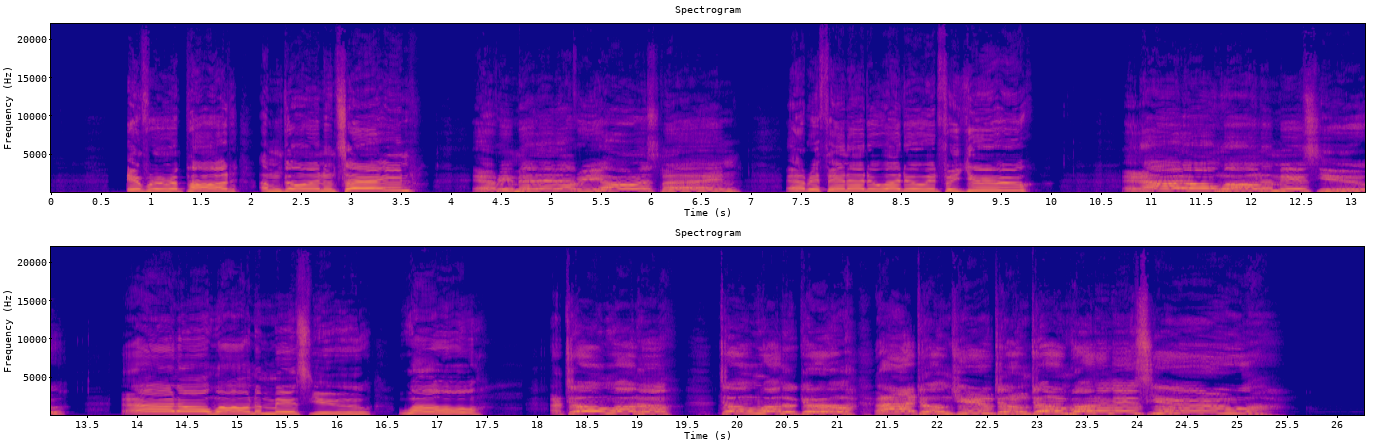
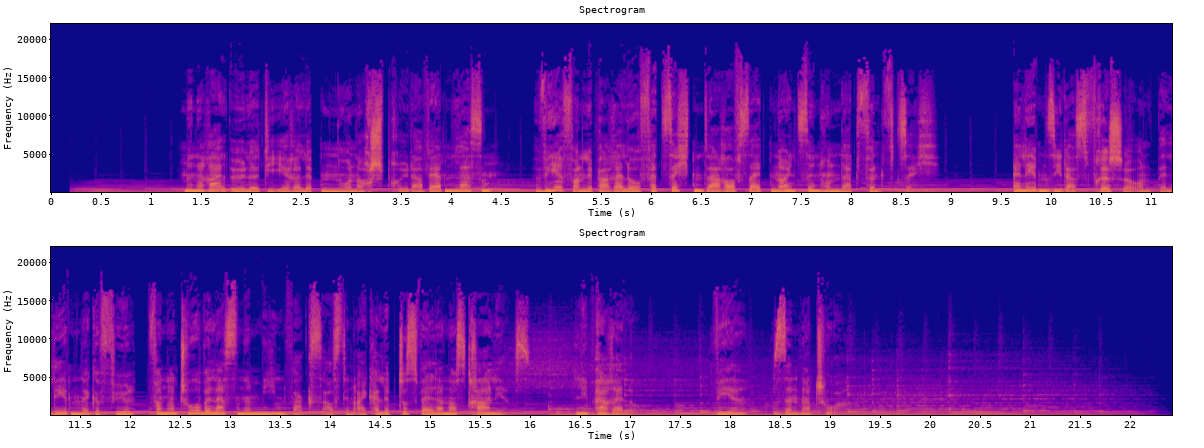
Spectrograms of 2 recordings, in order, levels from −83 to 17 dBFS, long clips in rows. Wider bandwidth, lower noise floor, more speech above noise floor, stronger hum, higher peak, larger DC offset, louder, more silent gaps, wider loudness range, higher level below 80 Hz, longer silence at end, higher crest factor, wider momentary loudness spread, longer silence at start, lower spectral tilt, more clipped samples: about the same, over 20 kHz vs 18.5 kHz; first, -75 dBFS vs -46 dBFS; first, 55 dB vs 28 dB; neither; about the same, -6 dBFS vs -4 dBFS; neither; second, -21 LUFS vs -18 LUFS; neither; about the same, 3 LU vs 5 LU; second, -62 dBFS vs -38 dBFS; first, 0.85 s vs 0.4 s; about the same, 16 dB vs 14 dB; second, 10 LU vs 17 LU; first, 0.75 s vs 0.2 s; about the same, -4 dB/octave vs -4.5 dB/octave; neither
